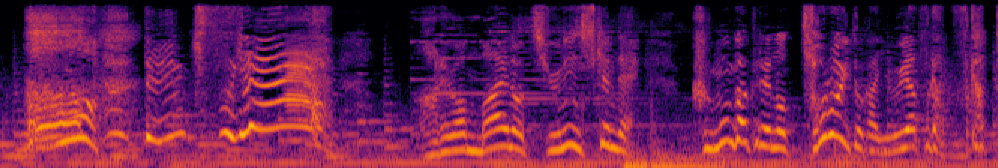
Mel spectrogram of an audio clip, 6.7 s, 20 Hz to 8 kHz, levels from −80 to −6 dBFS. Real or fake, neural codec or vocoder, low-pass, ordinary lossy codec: real; none; 7.2 kHz; none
